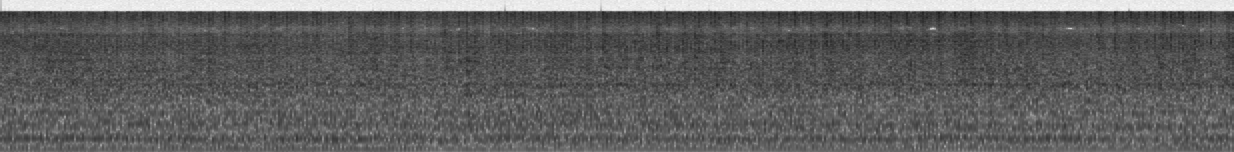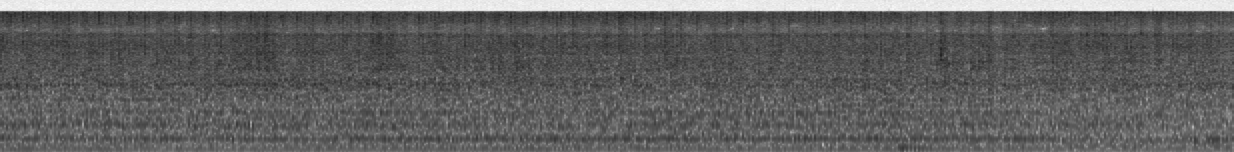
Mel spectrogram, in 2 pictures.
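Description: A machine's engine runs with a steady, low hum.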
